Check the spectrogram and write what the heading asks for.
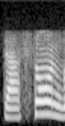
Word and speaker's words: Tazón: Calzón? – Tazón with a T, as in Tom.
